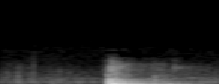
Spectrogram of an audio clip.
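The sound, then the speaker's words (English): A single heavy knock thuds against a wooden door, fairly loud, then fades into quiet with no one speaking. “Someone's at the door.”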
